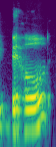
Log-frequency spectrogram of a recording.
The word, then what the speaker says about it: behold: Here we see behold, and that's one of those words with the E prefix, including the letter E, that can be pronounced with this unstressed capital I, I. Yeah. So do not stress it, but keep it that taller, more tense sound than b, or overly tense with E.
